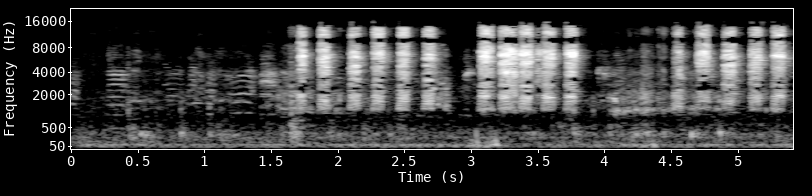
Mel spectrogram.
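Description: Cage birds calling in a rapid run of raspy chirps, about five a second, starting a little under two seconds in and growing louder.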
